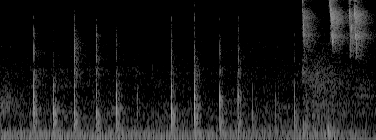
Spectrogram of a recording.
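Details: A Pileated Woodpecker pecking inside a hole in a tree makes about a dozen sharp, hollow knocks at an uneven pace of two or three per second, then a brief scraping rustle.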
